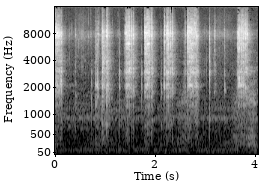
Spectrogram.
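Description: A razor knife blade scraping a 3D-printed PLA part in a run of short, repeated strokes, shaving off leftover support material.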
